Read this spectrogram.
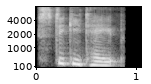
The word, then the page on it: sticky tape: American English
